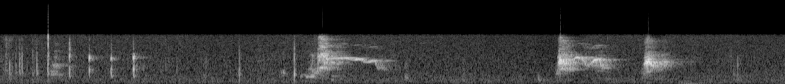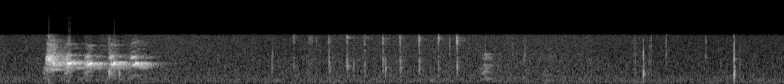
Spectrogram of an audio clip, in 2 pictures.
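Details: Six-week-old puppies from Eva's litter, indoors: three bursts of high, drawn-out whining yelps that rise then slide down, spaced a few seconds apart, with light tapping and scrabbling patter between them.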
